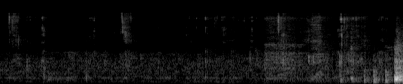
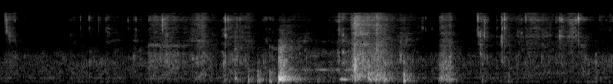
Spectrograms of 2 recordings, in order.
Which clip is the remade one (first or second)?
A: second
